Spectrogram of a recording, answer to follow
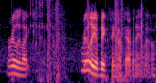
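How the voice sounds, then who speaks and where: Speaking at a fairly quick pace, a woman is heard over noticeable background noise. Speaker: gaming streamer. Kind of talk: live gameplay commentary. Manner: fast talker; animated.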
